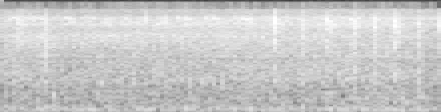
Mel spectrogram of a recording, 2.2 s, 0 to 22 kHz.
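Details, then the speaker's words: 2017 Honda Pilot petrol V6 idling: very loud, uneven metallic rattling knock from the engine bay on starting off; dealership diagnosed rod bearing failure, engine replacement needed, model under NHTSA engine failure probe. "She goes to leave and we heard a very loud rattling sound coming from the engine bay."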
